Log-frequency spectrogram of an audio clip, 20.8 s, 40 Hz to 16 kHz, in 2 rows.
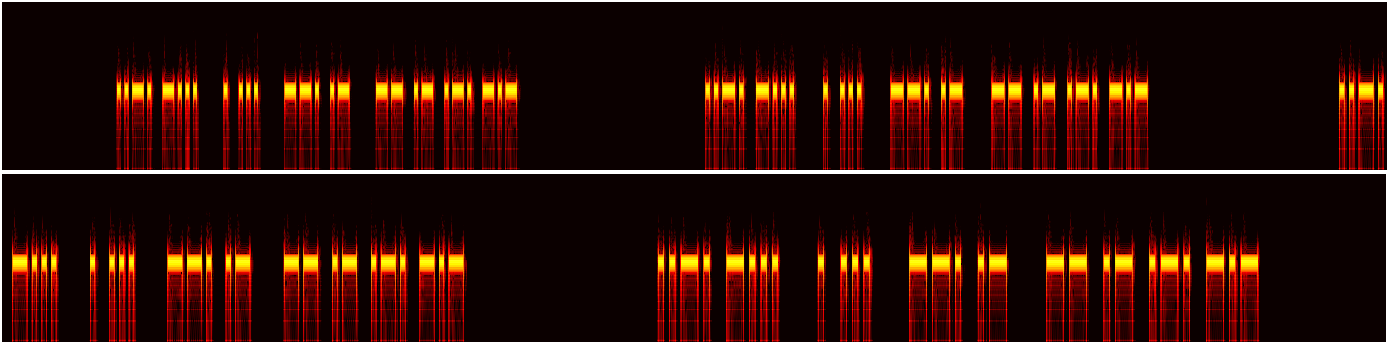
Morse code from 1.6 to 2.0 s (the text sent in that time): ES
